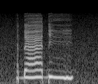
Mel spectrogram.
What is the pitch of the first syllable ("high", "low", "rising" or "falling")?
rising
